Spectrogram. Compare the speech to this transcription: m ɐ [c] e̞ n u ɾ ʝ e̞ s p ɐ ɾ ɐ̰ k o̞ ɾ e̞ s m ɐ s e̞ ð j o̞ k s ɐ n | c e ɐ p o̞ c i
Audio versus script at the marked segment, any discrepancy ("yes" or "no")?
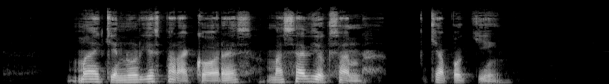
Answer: no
